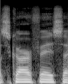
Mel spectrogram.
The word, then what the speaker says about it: Scarface: I was laughing about Scarface. I like to pronounce the name of that movie like you would the word surface. So it's Scarface.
